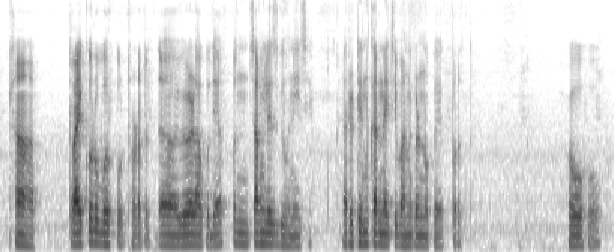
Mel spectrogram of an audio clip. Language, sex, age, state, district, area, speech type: Marathi, male, 30-45, Maharashtra, Osmanabad, rural, spontaneous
